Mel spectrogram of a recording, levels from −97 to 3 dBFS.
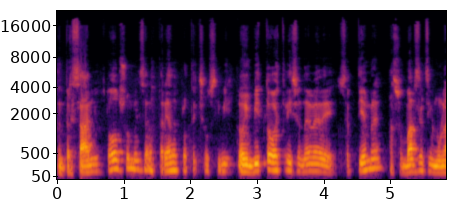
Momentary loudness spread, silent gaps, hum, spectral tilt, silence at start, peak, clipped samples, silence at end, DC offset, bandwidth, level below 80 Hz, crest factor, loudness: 12 LU; none; none; -7 dB/octave; 0 s; -6 dBFS; under 0.1%; 0 s; under 0.1%; 19 kHz; -70 dBFS; 16 dB; -23 LUFS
